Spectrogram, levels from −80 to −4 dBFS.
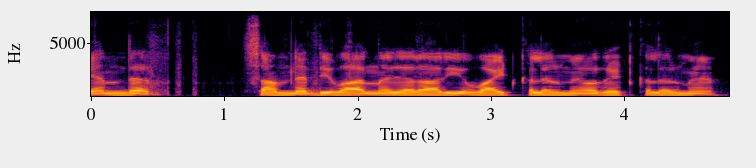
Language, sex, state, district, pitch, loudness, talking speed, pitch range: Hindi, male, Uttar Pradesh, Lucknow, 130 Hz, -15 LUFS, 175 wpm, 130-135 Hz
